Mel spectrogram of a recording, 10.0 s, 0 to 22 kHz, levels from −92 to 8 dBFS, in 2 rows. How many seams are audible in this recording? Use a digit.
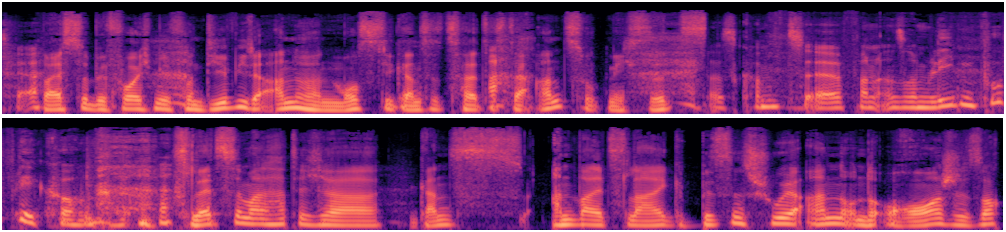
2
